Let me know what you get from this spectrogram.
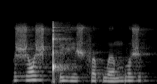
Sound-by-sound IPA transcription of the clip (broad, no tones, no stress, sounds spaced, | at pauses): ʒ ɔ ʒ ǃʼ y vʲ ø ʒ f ə p w ə m b o ʒ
